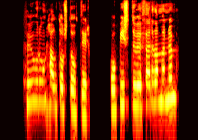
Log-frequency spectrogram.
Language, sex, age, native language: Icelandic, female, 50-59, Icelandic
